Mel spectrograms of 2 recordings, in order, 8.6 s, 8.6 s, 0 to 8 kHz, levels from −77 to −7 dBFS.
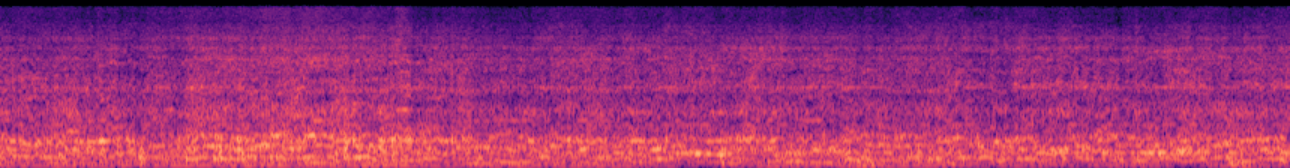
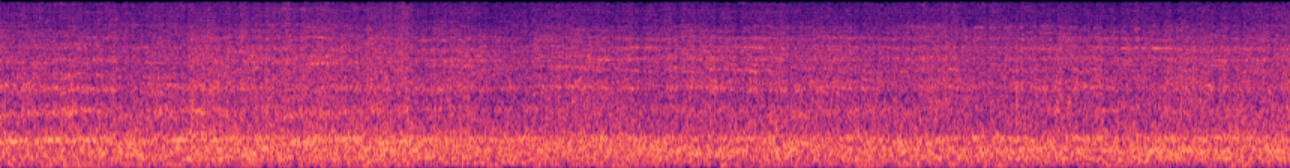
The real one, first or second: second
